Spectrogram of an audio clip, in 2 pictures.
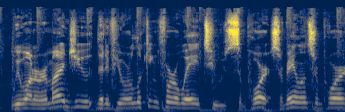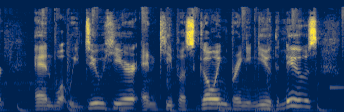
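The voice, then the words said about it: Scratchy, congested voice. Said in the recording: “I think I am recovering from a little bit of a cold or something myself, so I apologize if my voice is a little scratchy or weird. My nose is kind of stuffy.”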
